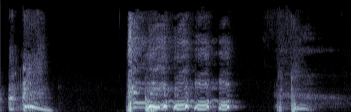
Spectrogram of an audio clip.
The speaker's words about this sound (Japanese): なんでさ、そんな、おかまみたいな咳が出た。うんふんって言ってるやん。うんふんって言ってるやん。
